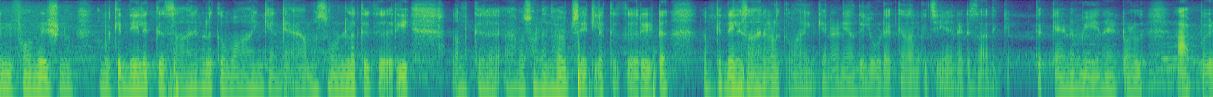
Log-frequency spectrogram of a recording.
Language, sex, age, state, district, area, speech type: Malayalam, male, 18-30, Kerala, Idukki, rural, spontaneous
